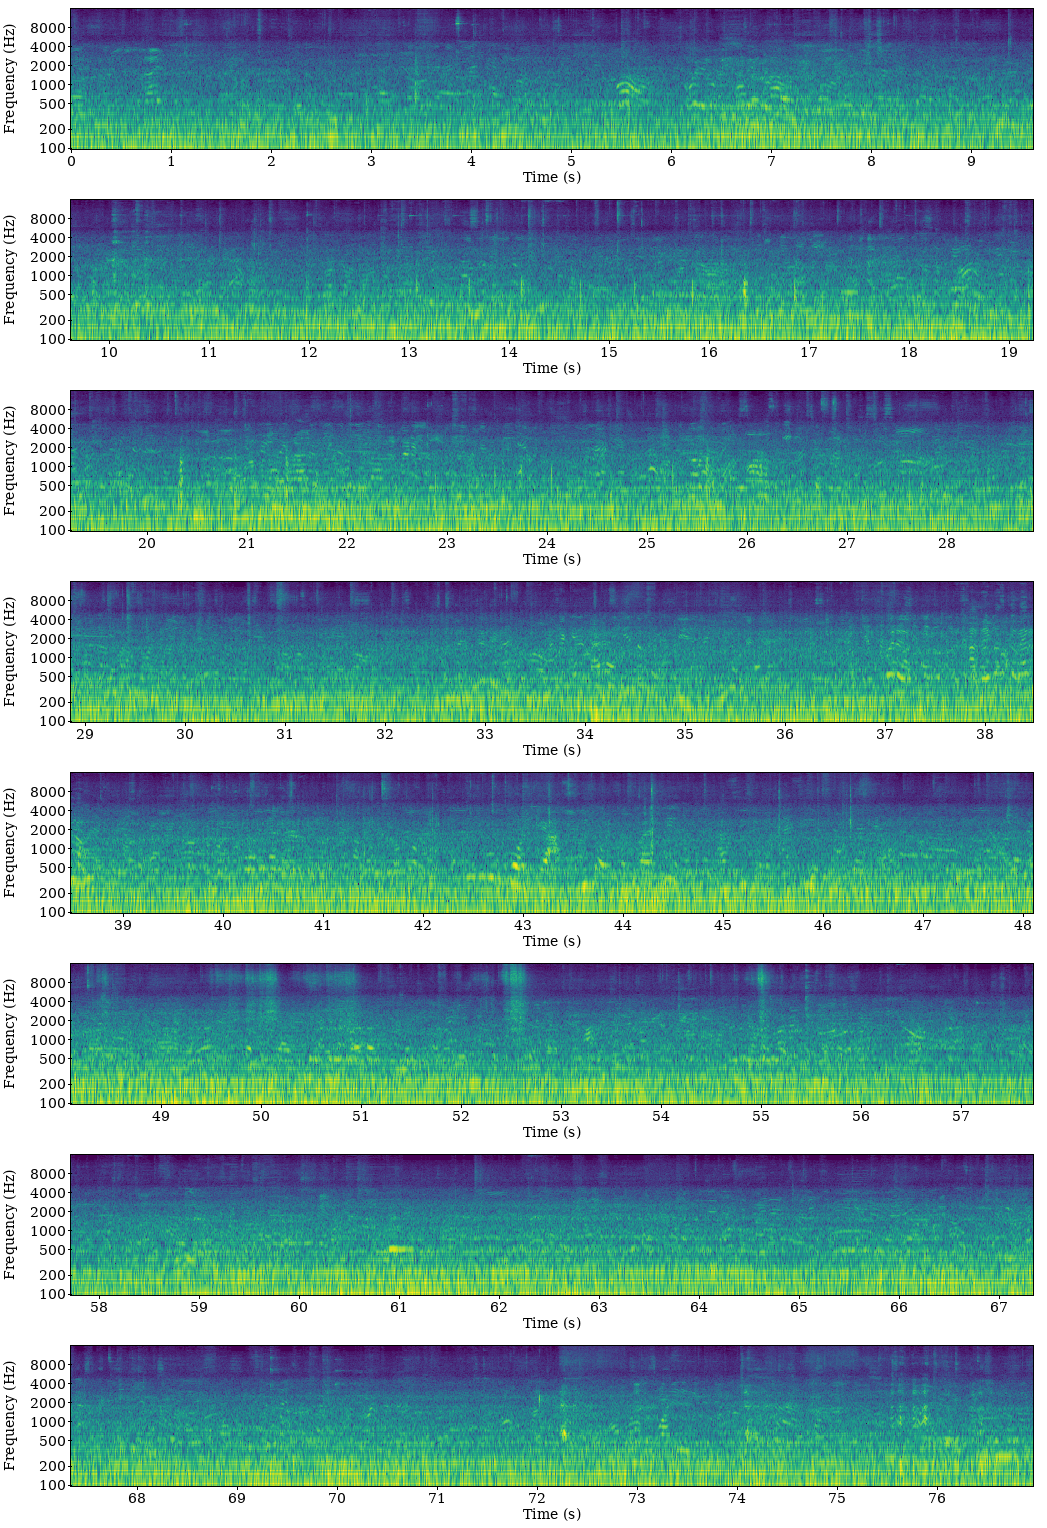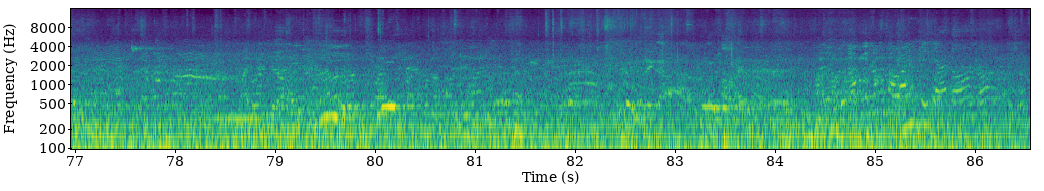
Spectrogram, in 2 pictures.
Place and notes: Barcelona: Plaza George Orwell
Recorded at Plaza George Orwell in Barcelona, a square famous for its surveillance cameras. It seems a joke, but its real.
